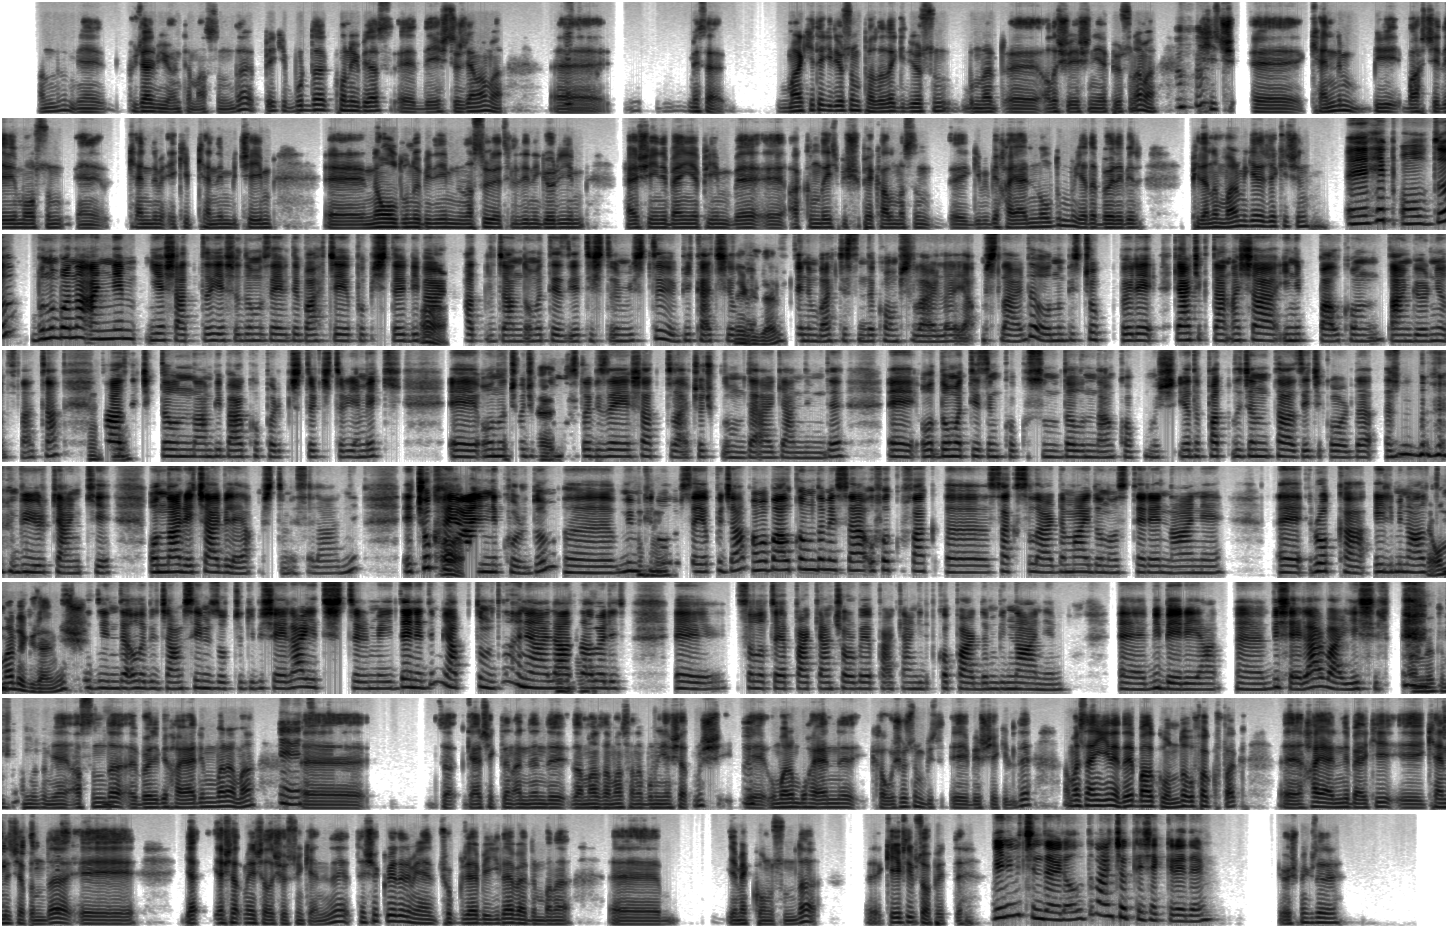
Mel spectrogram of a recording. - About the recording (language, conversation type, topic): Turkish, podcast, Yerel ve mevsimlik yemeklerle basit yaşam nasıl desteklenir?
- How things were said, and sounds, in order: other noise; other background noise; tapping; chuckle; chuckle; unintelligible speech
